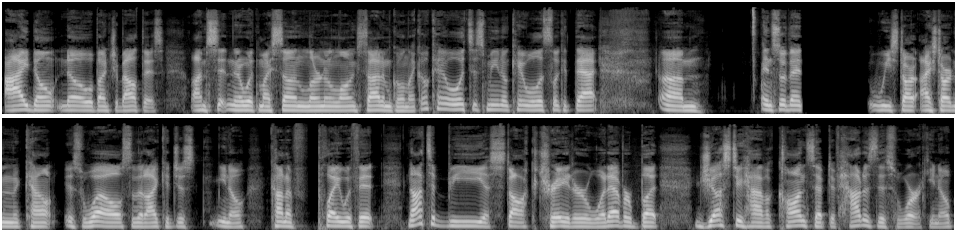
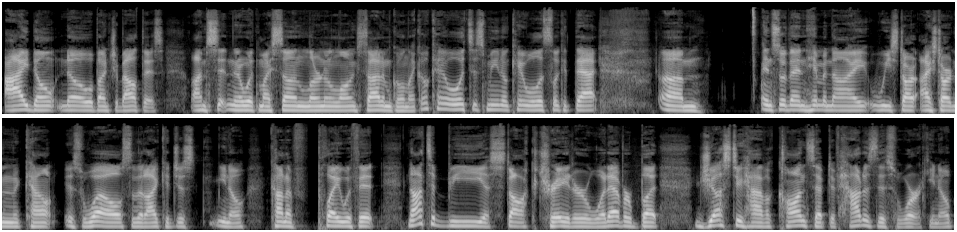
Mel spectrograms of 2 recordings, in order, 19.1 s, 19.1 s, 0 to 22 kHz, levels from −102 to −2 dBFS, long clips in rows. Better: second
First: audio cutting out; at 8 s for 0.5 s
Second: none

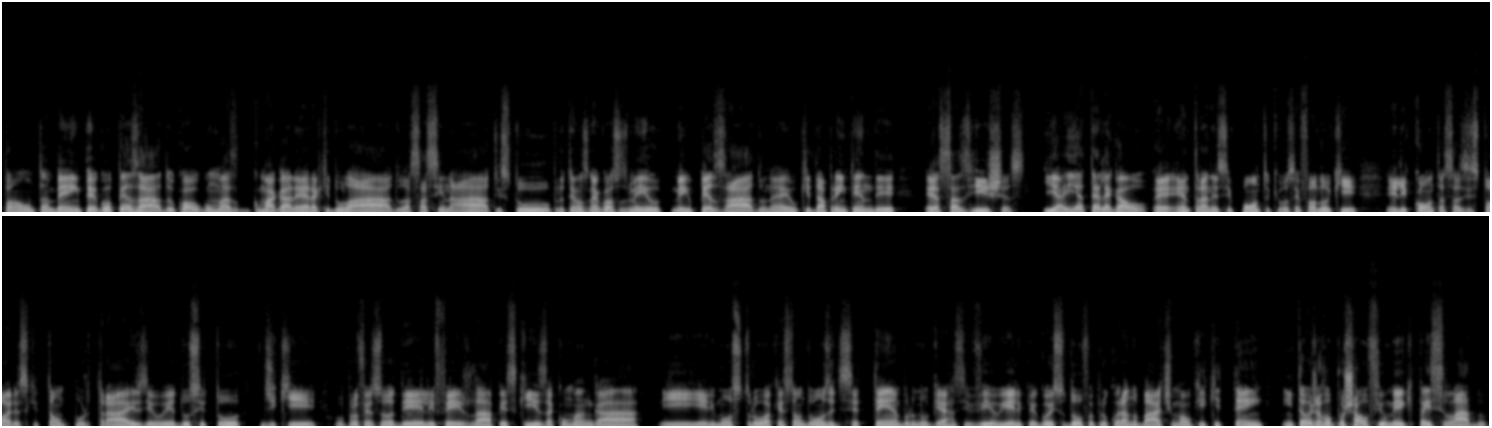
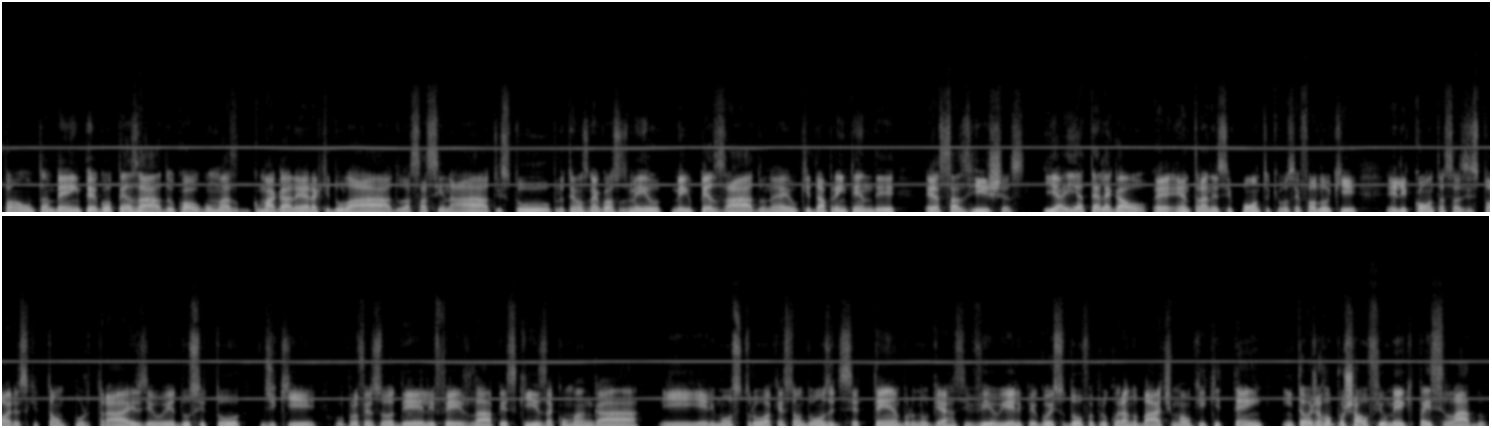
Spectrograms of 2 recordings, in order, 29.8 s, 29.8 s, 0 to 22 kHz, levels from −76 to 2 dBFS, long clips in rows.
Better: first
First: none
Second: high-pitched whine; noticeable; throughout; 3 kHz, 15 dB below the speech

